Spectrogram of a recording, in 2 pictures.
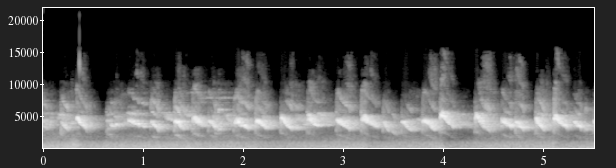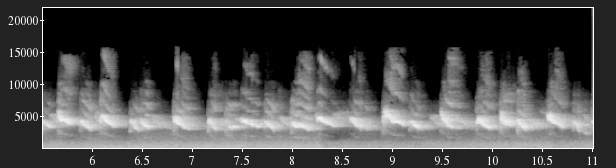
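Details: Caged puff-backed bulbul during deworming treatment on 14 July 2021, delivering a long, fast, squawky chatter of closely packed high notes, with one short gap, against soft indoor hum.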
